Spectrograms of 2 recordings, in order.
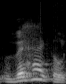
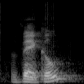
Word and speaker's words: vehicle: to drop another vowel so it becomes vehicle it's not going to become vehicle it's going to become just vehicle two syllables and over here we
